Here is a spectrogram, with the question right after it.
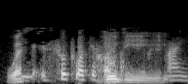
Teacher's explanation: حاولي تخلصي السين من الجيم. السين لوحدها مهموسة همس لطيف ولا بد أن تخرج سينا خالصة لا ترتقي إلى الصاد · Term: همس السين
